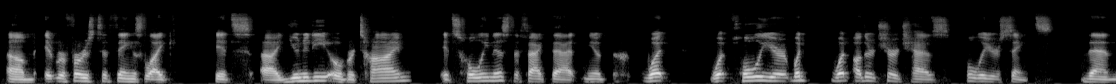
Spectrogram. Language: English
